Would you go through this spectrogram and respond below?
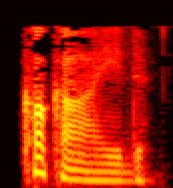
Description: Προφορά
{‘kɒk,aıd}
